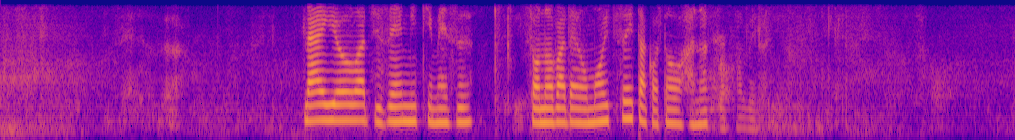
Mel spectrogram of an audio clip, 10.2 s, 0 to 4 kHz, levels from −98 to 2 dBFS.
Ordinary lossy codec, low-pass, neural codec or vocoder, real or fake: none; 3.6 kHz; codec, 16 kHz, 2 kbps, X-Codec, WavLM features, trained on Multilingual LibriSpeech; fake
